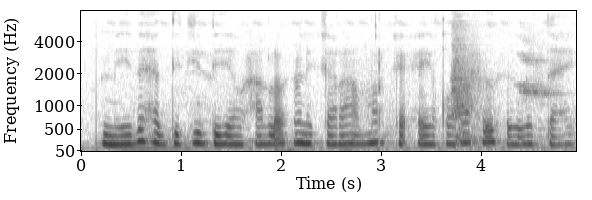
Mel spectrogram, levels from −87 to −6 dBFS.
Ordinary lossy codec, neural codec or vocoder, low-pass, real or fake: none; none; none; real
